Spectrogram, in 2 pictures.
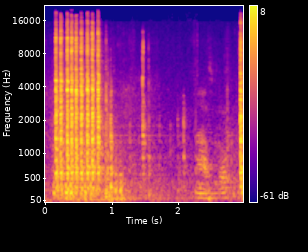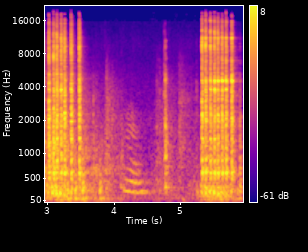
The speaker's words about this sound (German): Und dann müssen wir erstmal eine Feder im Inneren aufziehen.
